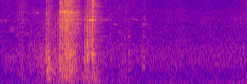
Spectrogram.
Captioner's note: door clanging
